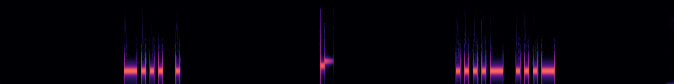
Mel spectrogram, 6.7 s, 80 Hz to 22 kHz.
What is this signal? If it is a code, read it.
Morse code, heard as a keyed tone, about 28 wpm, 700 Hz. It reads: B E 4 V
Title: Two Challenging Letter-Number Combinations 28wpm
